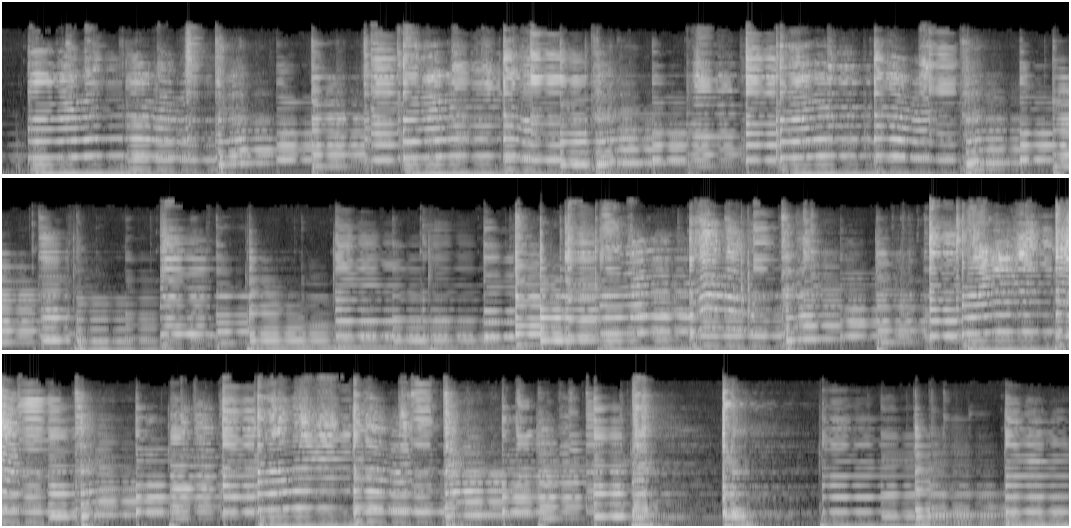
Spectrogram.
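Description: Live acoustic guitar playing an instrumental passage, with notes sliding up and down in pitch over a steady bass line; the playing briefly drops away near the end.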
